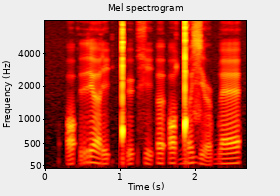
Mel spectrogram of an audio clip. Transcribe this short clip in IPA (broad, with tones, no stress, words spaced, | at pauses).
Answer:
ʔɔ˩˧˩ʔrʲɜ˦˨ ɾi˩˧˩ʔǃʼy˩˧˩ʔxi˧˩˧ʔə˩˧˩ ʔɔ˦˨ɡ͡ǃə˦˥zʲə˞˧˩˧ bɛ˦˥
